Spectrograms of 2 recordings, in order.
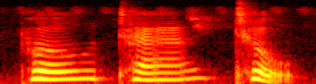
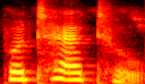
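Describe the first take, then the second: First: "potato" very slow, in three separate beats; syllable by syllable. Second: Said in the usual way. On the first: Shown as a demonstration. Teacher letting pupils see three syllables, "potato" divided slowly into syllables. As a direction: split "potato" into po, ta, to, drawing each out. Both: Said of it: "three syllables are in this".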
